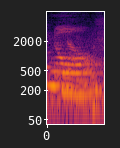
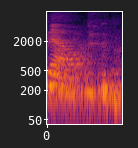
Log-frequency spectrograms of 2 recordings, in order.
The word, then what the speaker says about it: Knoell: And then my last name is Knoell. I know it looks like Knoll, but it's actually Knoell. And so I've been telling people, like, the K is silent and the O is silent. One of the L's. It's just sort of every other letter, just ignore.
